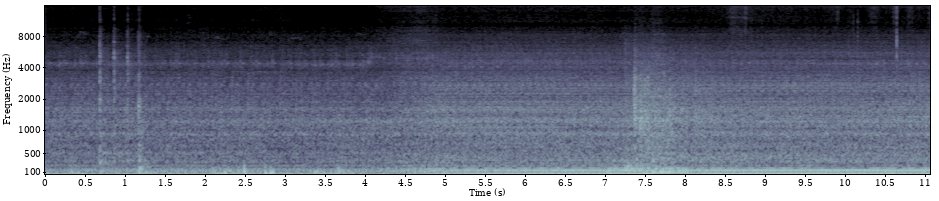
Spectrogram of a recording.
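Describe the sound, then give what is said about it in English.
A large vehicle's engine rumbles steadily as it reverses and grows louder and fuller partway through. No spoken warning can be made out over the engine. “I think it might be going now. Yeah, it says something when it reverses, but it's not very loud. It says something like, vehicle reversing.”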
